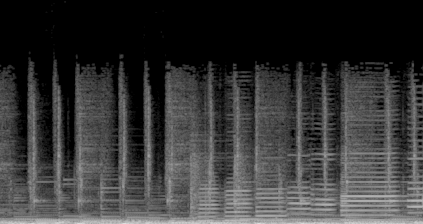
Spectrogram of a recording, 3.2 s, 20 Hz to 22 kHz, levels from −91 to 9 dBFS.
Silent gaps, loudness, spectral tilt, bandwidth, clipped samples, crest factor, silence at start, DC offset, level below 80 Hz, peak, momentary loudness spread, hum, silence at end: none; -15 LUFS; -6 dB/octave; 14.5 kHz; under 0.1%; 12 dB; 0 s; under 0.1%; -16 dBFS; 0 dBFS; 2 LU; none; 0 s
